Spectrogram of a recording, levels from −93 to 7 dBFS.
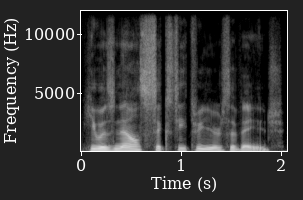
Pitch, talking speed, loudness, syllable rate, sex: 135 Hz, 230 wpm, -18 LUFS, 5.1 syllables/s, male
